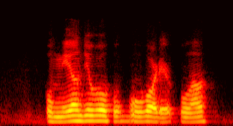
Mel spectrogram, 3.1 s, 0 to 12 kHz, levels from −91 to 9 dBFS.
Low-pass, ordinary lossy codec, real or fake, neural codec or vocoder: 7.2 kHz; Opus, 24 kbps; fake; codec, 16 kHz, 0.5 kbps, FunCodec, trained on Chinese and English, 25 frames a second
